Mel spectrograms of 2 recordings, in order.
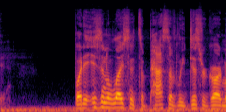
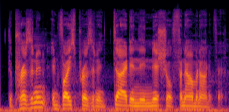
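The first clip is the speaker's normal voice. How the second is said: ordinary talk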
